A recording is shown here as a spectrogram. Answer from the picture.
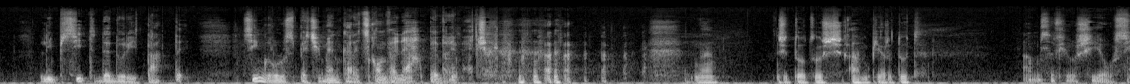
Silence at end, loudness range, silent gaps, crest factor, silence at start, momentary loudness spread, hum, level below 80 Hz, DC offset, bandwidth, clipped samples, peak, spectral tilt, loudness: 0 s; 4 LU; none; 18 dB; 0 s; 18 LU; none; -28 dBFS; under 0.1%; 16.5 kHz; under 0.1%; 0 dBFS; -4 dB/octave; -18 LUFS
